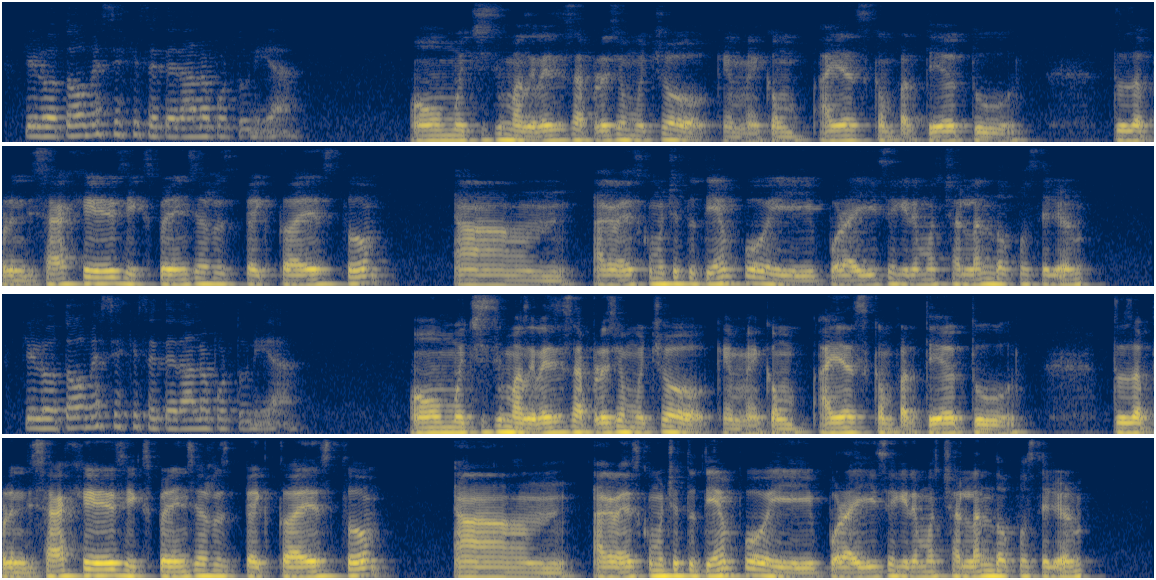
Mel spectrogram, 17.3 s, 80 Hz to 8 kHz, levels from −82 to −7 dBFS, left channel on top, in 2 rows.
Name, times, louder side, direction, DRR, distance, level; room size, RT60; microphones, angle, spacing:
voice 1, 0.2-2.2, left 1 dB, 45° right, 2.4 m, -35 dB
voice 2, 3.1-7.7 8.3-11.5 12.0-16.7, right 5 dB, 70° right, 0.4 m, -22 dB
12.5 x 5.7 x 2.8 m
head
